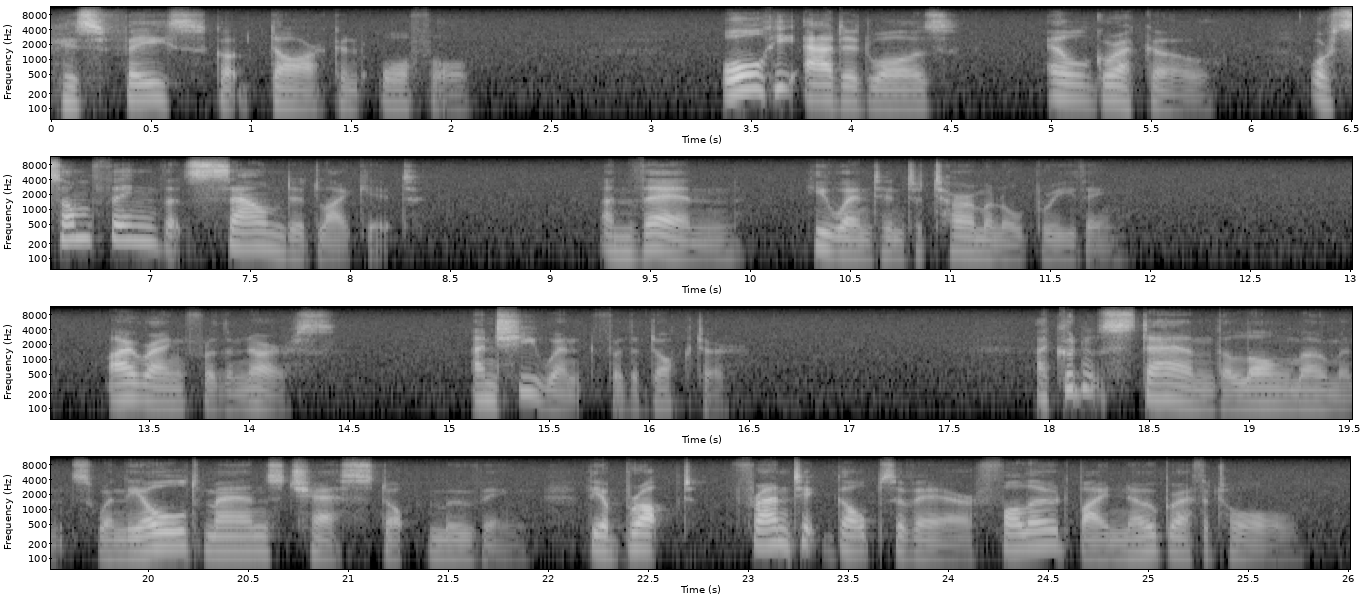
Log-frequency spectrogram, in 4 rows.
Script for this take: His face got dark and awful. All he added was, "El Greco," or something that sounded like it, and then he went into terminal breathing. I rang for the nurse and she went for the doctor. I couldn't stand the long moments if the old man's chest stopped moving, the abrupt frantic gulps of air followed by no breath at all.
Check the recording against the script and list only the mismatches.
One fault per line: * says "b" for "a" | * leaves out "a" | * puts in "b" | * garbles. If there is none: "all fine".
* says "when" for "if"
